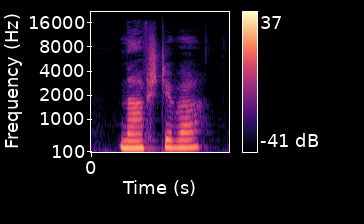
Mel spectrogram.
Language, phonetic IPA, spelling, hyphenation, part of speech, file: Czech, [ˈnaːfʃcɛva], návštěva, náv‧ště‧va, noun, Cs-návštěva.ogg
- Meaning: visit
